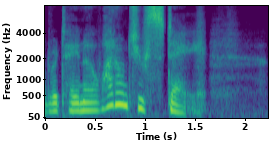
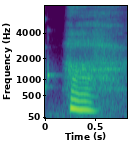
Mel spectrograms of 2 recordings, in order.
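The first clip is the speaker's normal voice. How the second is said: wistful sigh. Real, not acted. [name] looks very emotional.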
